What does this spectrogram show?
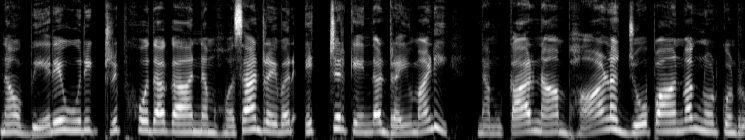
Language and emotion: Kannada, happy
